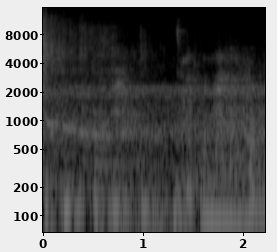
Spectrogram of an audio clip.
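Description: Near silence: room tone with faint chewing of crisp wafer biscuits.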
